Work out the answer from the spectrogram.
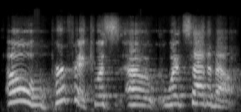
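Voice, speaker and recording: High bright woman, upbeat host. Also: animated, normal speed. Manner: upbeat, frequent "oh" and "very cool" reactions. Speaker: podcast host. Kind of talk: casual interview chat.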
